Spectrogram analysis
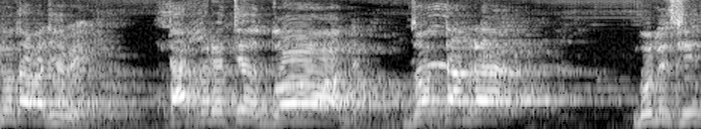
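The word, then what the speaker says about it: ض: দদ শুনতে কিছুটা ডালের মতো লাগবে, কিন্তু ডালের মতো উচ্চারণ সম্পূর্ণ হবে না, হবে দদ।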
